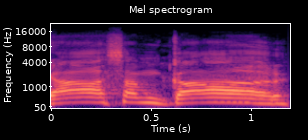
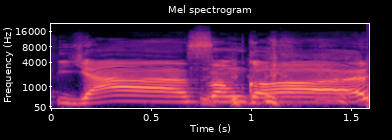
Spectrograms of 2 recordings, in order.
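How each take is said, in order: First: Drawn-out hammed-up God voice; slow, loud mock God. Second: Raised, proud mock God voice; fake God. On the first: Friend echoes the ghost's line as a slow booming fake God. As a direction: stretch it out like a booming fake deity. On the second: Ghost posing as God, corrects friend's take with raised mock voice. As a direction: puff up like a pretend God. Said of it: "No, he's like".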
